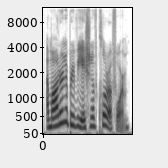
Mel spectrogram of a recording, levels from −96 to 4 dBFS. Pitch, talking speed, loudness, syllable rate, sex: 240 Hz, 165 wpm, -17 LUFS, 6.7 syllables/s, female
